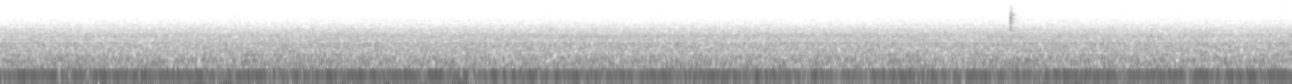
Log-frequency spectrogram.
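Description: Faint room tone: a steady low hum under a light hiss, with one faint tick about five seconds in.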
